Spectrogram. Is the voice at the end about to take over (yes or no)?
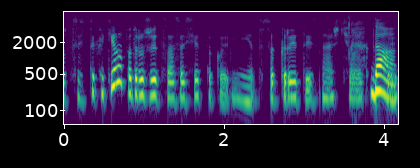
yes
